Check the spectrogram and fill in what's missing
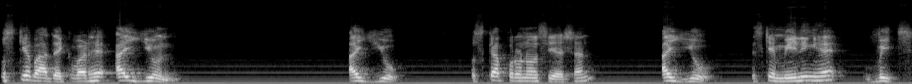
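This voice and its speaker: A man teaching from a chart, slowly explaining each word and asking then answering his own questions. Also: fairly high pitch, slightly rough. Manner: slow, repetitive explaining, asks then answers. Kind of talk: lesson explaining a vocabulary chart. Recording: dull lo-fi sound.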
